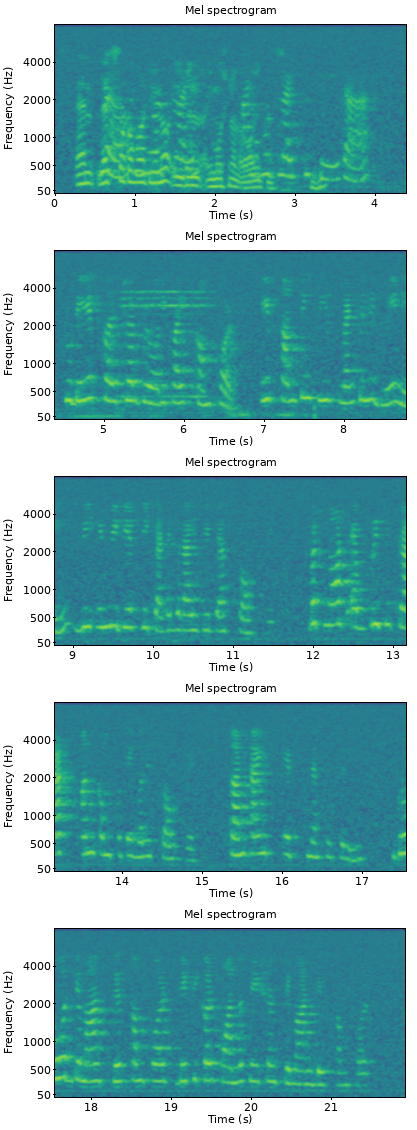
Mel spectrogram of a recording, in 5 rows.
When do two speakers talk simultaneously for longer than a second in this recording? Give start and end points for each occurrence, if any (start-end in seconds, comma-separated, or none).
0.6-1.8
